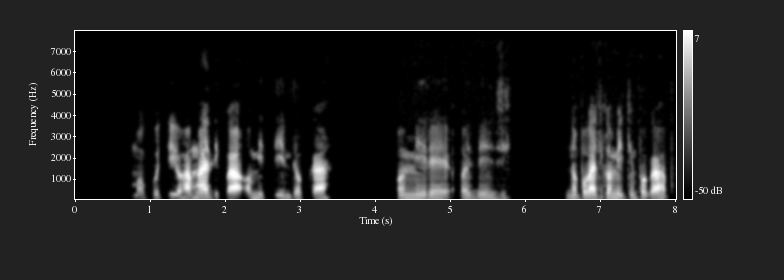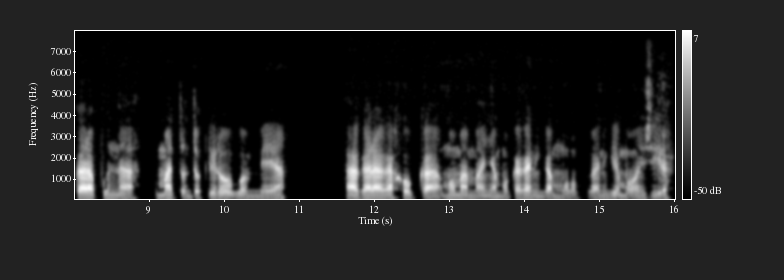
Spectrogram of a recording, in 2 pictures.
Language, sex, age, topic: Oshiwambo, male, 18-24, agriculture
